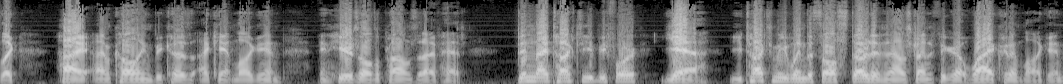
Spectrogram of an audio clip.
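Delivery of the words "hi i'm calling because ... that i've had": normal talking voice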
